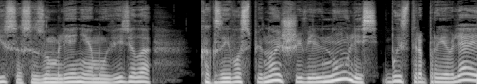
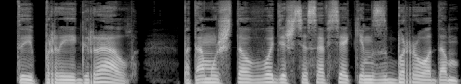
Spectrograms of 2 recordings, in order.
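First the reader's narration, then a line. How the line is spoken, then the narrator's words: Through gritted teeth. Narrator (Russian): процедил Марк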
